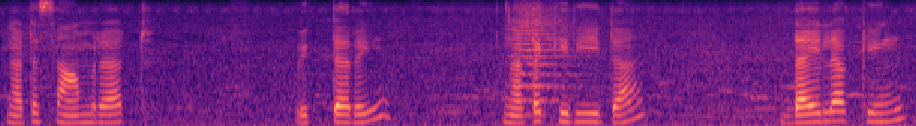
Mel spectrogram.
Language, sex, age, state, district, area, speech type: Telugu, female, 30-45, Andhra Pradesh, Bapatla, urban, spontaneous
